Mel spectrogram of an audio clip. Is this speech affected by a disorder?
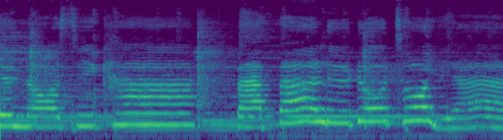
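No.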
